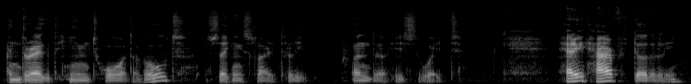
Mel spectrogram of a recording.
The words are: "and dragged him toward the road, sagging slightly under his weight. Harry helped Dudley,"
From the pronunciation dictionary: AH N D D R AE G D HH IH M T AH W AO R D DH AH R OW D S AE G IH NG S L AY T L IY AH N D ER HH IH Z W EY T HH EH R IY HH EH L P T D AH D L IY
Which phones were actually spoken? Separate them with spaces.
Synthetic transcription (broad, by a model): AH N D D R AE G D HH IH M T AH W AO R D DH AH L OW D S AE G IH NG S L AY T L IY AH N D ER HH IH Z W EY T HH EH R IY HH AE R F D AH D L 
